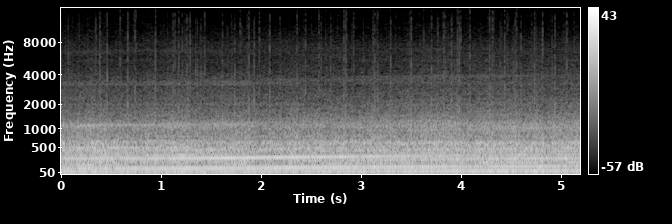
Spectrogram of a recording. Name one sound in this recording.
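A motorcycle engine hums steadily at speed, close by.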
